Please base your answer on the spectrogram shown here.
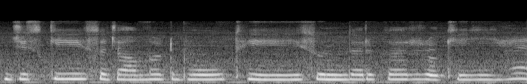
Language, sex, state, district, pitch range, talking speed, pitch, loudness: Hindi, male, Haryana, Charkhi Dadri, 220-240 Hz, 90 wpm, 230 Hz, -13 LUFS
